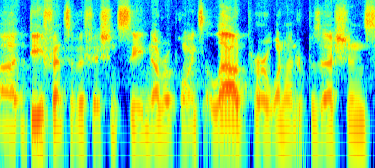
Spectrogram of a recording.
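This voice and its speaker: Against a quiet background, a man with an American accent speaks in a normal speaking voice at a fairly low pitch, a moderate pace and with fairly even intonation. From Texas, Houston. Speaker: sports betting analyst. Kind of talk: casual chat.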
